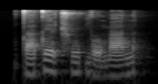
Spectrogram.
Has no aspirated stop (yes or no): no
